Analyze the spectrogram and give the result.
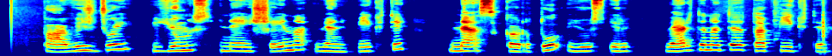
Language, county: Lithuanian, Vilnius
